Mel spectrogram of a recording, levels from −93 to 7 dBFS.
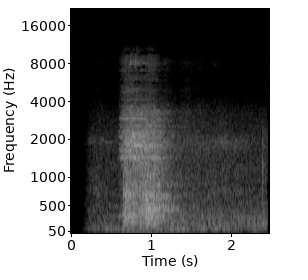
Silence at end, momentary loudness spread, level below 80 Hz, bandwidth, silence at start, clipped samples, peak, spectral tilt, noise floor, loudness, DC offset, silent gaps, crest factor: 0 s; 23 LU; -62 dBFS; 11.5 kHz; 0.25 s; under 0.1%; -20 dBFS; -4 dB/octave; -58 dBFS; -34 LUFS; under 0.1%; none; 20 dB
